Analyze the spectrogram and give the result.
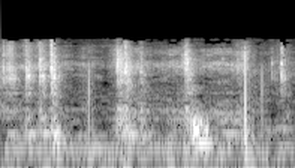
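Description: A bed creaks repeatedly as someone shifts on it, an irregular run of dry squeaks and sharp clicking ticks at moderate loudness, with no voices.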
